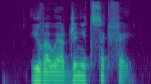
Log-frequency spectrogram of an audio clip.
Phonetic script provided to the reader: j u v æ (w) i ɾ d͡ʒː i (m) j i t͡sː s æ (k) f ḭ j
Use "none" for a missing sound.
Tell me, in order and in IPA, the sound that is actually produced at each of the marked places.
w, n, k

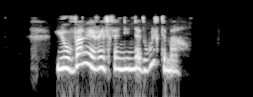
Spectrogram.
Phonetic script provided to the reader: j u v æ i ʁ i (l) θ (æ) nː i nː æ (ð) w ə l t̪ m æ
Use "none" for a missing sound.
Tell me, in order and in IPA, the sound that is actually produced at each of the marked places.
l, æ, ð

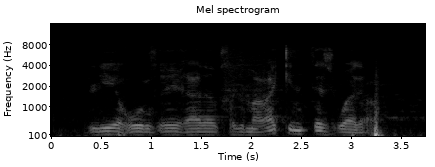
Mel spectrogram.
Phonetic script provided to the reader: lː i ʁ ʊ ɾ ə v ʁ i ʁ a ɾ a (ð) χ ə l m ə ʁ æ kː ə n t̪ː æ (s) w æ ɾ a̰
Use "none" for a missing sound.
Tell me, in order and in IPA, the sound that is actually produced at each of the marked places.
ð, z

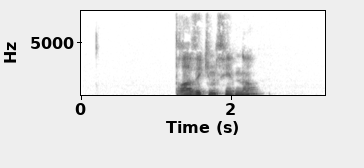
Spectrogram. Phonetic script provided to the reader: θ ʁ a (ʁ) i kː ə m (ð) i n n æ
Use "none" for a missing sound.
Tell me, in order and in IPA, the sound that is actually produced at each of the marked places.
ð, θ

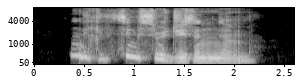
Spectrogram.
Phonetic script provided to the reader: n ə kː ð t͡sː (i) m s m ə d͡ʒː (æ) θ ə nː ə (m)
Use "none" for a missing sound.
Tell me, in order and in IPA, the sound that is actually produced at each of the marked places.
i, i, m

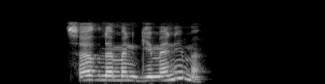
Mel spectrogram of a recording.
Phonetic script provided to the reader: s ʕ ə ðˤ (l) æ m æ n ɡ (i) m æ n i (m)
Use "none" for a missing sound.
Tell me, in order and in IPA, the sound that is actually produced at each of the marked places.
l, i, m

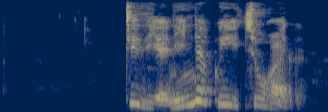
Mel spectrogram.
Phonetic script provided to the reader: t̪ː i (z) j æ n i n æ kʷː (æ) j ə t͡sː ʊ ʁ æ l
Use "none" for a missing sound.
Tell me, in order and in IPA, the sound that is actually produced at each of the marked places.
ð, i

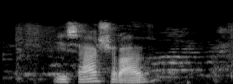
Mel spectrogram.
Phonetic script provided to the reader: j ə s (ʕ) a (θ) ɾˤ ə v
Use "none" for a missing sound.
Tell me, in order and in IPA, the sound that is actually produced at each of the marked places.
ʕ, ʃ

